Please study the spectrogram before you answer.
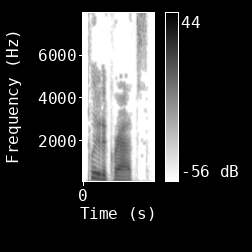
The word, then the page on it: plutocrats: British English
